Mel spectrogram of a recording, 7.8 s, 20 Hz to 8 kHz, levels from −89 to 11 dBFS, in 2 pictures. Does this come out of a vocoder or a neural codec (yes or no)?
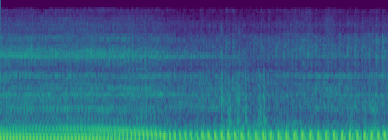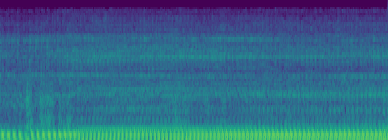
no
